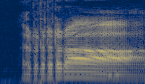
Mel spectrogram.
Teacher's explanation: that's a trilled r uh we don't do that in English it's actually more like a D sound that's being trilled not not not an R um but you know whether you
